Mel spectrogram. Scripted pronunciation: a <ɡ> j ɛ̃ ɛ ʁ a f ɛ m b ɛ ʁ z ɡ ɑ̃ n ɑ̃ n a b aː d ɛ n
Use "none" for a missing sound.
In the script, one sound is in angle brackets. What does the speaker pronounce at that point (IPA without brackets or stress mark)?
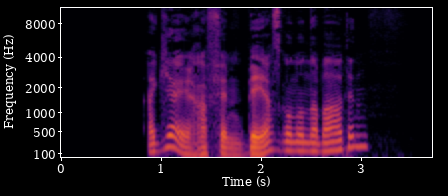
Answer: ɡ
